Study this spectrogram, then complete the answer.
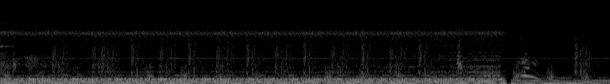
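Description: A large machine hums and rumbles steadily.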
